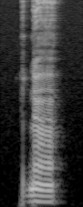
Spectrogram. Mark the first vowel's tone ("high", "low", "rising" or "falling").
low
